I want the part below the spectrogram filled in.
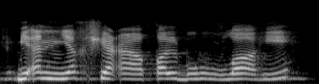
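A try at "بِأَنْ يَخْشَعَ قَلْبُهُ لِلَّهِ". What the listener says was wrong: لله. Nah, lillah. Tidak ada hamzah wasalnya kan?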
